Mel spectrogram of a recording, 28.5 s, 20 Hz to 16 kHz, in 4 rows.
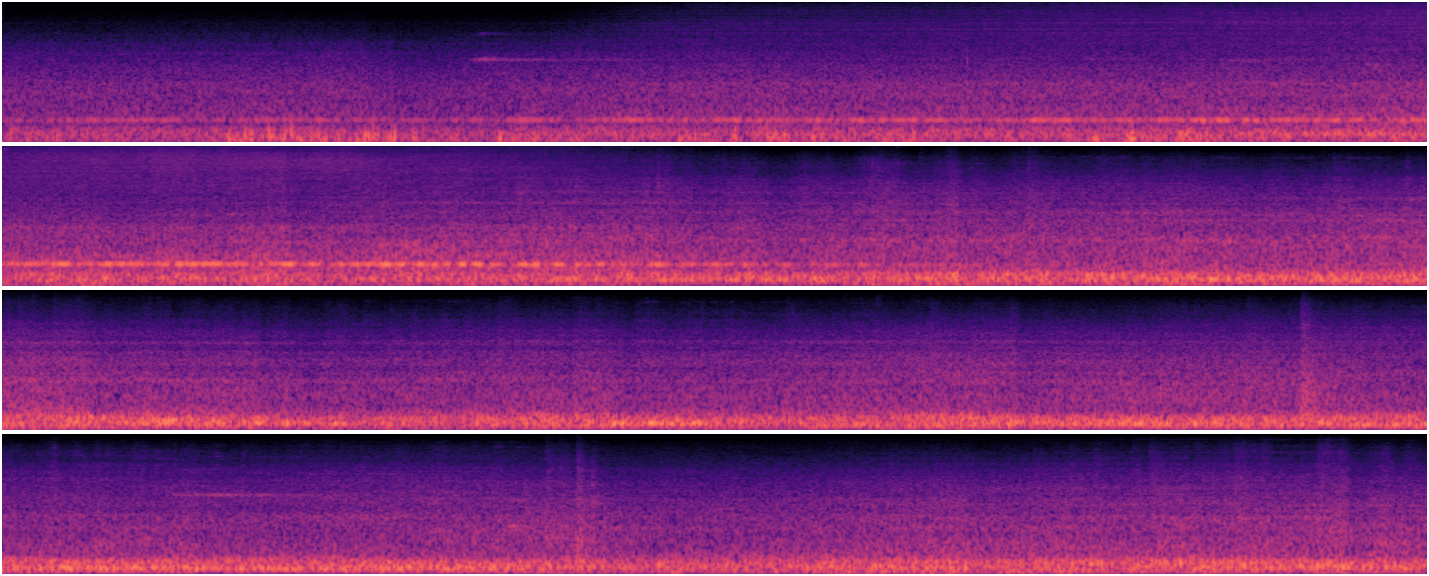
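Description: Freight train hauled by a Bombardier TRAXX class 185 electric locomotive passing at speed, with a steady whine over the first ten seconds or so as the locomotive comes by. After that, the long string of container and trailer wagons rumbles past, with wheels clattering over the rail joints.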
